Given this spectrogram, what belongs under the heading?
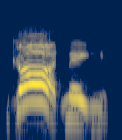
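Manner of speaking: slow, loud and forceful; booming slow proclamation; emphatic declaration. Real, not acted. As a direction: proclaim it like a preacher. Preaching rant, emphatic declaration.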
